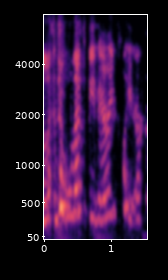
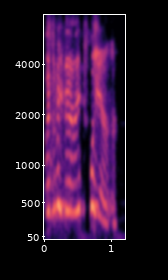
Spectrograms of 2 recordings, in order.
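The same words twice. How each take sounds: First: Laughing through the words; cracking up mid-line. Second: Higher, put-on Kamala cadence; Kamala impression. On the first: Real, not acted. Vlogger laughing at her own Kamala reference. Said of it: "like, like Kamala". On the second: Vlogger mimicking Kamala to a critic, mock formal. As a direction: do a mock Kamala Harris line. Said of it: "like Kamala".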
